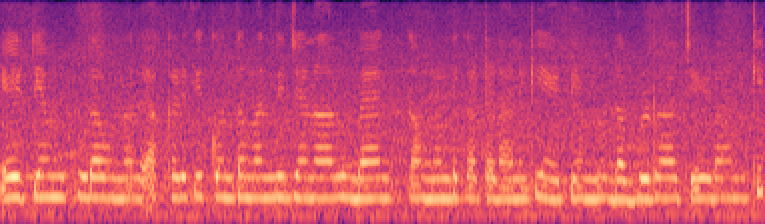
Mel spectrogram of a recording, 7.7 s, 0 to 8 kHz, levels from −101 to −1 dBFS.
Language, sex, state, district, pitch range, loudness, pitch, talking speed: Telugu, female, Andhra Pradesh, Anantapur, 235-250 Hz, -16 LUFS, 240 Hz, 125 wpm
